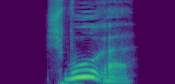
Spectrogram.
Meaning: dative of Schwur
- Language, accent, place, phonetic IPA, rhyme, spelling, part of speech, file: German, Germany, Berlin, [ˈʃvuːʁə], -uːʁə, Schwure, noun, De-Schwure.ogg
